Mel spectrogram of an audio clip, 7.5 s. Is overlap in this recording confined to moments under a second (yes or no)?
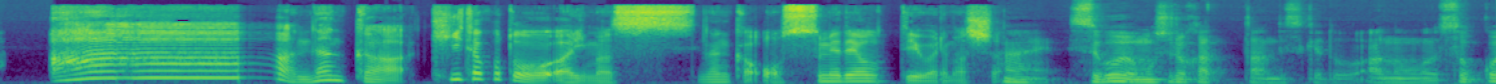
yes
